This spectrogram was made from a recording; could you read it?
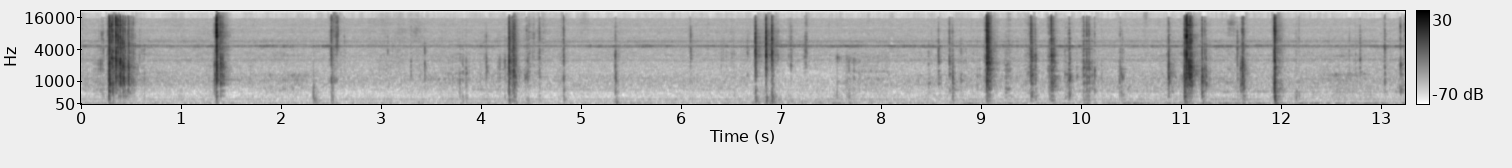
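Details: Newly received Sony D-90 Discman while running: sharp, irregular clicks every second or two over near silence, cause not evident.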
